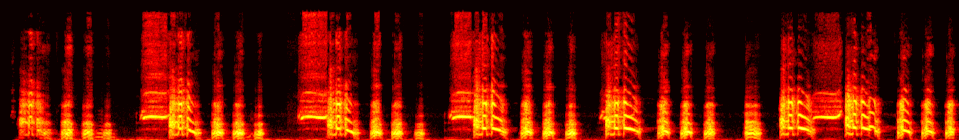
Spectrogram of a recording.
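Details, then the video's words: Francolin (dakhni teetar) giving loud, harsh squawking notes in quick bursts, many with sharply falling slurs, repeated almost without pause for about five seconds in a quiet setting. "dakhni teetar sound, teetar fun, teetar ki awaz"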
